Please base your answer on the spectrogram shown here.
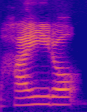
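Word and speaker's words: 灰色: This oh, right here is hai from hairo, which is gray. Hairo. Hai. So hairo. So it's a long E right here.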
